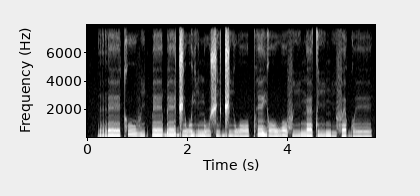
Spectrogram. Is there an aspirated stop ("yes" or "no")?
yes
